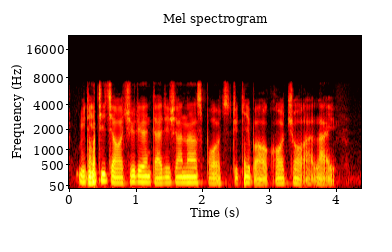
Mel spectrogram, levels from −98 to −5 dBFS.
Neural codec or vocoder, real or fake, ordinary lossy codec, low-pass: codec, 16 kHz, 4 kbps, FunCodec, trained on Chinese and English, 50 frames a second; fake; none; 7.2 kHz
